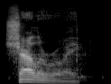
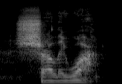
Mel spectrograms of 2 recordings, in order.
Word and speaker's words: Charleroi: In the last episode, I pronounced the town as Charleroi, but it is actually pronounced Charleroi.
